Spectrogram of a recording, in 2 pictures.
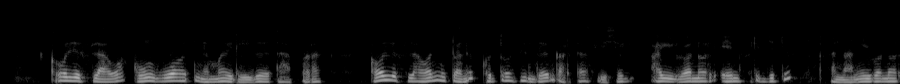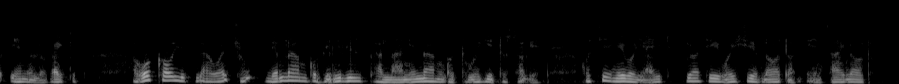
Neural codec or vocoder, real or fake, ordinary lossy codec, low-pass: codec, 16 kHz, 4 kbps, FunCodec, trained on LibriTTS, 50 frames a second; fake; none; 7.2 kHz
